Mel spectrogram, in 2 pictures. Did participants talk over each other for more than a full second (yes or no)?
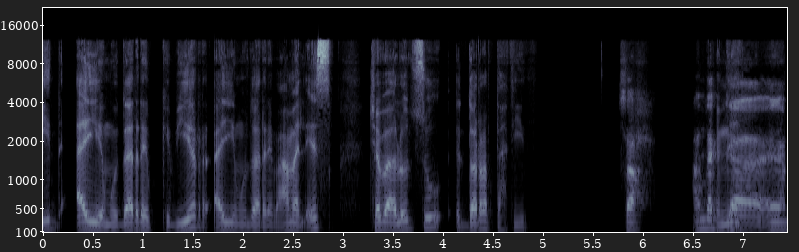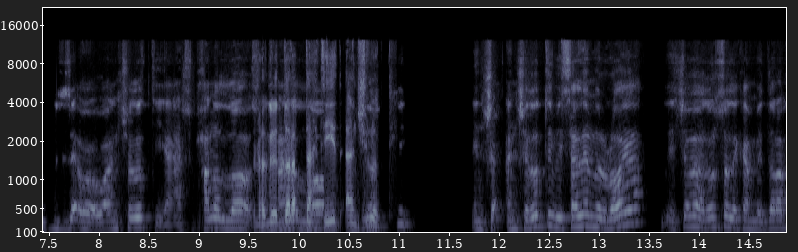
yes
